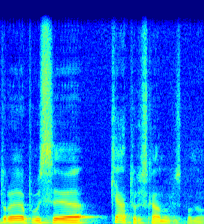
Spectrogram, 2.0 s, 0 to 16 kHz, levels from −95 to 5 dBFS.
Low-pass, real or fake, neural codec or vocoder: 14.4 kHz; fake; autoencoder, 48 kHz, 32 numbers a frame, DAC-VAE, trained on Japanese speech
